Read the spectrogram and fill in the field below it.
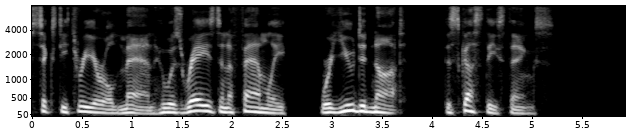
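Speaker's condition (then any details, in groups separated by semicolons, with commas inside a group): No condition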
